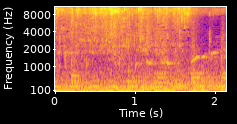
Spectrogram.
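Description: Water pours steadily into a pressure cooker holding a chicken breast with garlic and dry seasonings, a continuous tap-like splashing stream heard close up and alone.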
